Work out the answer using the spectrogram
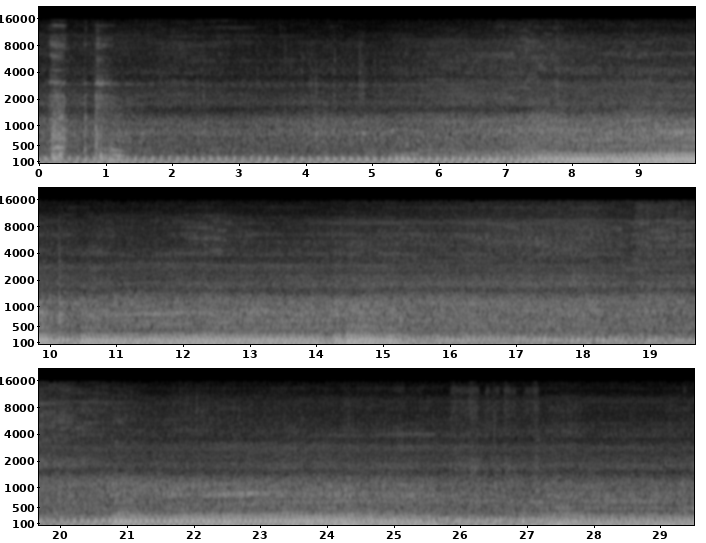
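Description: Yamaha cruiser motorcycle's engine running while riding in traffic, the engine note rising and falling a few times as it accelerates and eases off.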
